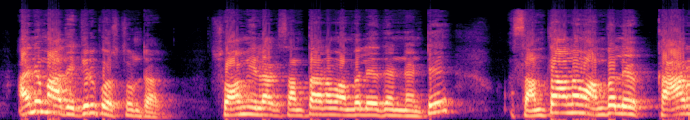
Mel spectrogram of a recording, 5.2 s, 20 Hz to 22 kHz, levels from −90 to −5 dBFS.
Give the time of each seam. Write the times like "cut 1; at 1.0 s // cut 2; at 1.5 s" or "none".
none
